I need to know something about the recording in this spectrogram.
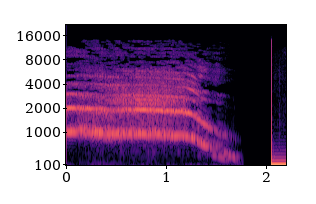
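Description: A single high-pitched scream, held steady for over a second, then sliding down in pitch and dying away.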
